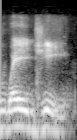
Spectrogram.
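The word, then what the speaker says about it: 危机: It's pronounced differently, obviously, but in Chinese, the word is wei ji.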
